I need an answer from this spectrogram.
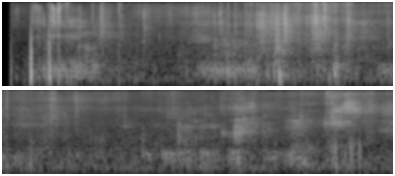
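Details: Female English Bulldog being teased, a game she loves, baring her teeth; low rumbling grunts and snorty growls come in uneven bursts throughout, with a few sharp clicks and handling noises.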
